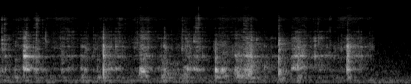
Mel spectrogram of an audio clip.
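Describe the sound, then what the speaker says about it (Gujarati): Pistachio slivers roasting and being stirred in a pan, giving a run of close, irregular scraping and clinking strokes from a spoon against the metal, with a faint sizzle underneath. "આપણે ત્રણ મોટી ચમચી જેટલી પિસ્તાની કતરણ એડ કરીશું અને તેને પણ આપણે સારો એવો રોસ્ટ કરી લઈશું"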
